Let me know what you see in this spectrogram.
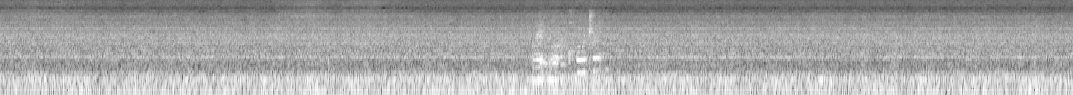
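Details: Normal bowel sounds heard on auscultation of the four abdominal quadrants during a student nurse's abdominal assessment of a healthy belly.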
